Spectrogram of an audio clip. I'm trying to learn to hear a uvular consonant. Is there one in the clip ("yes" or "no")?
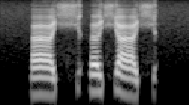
no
